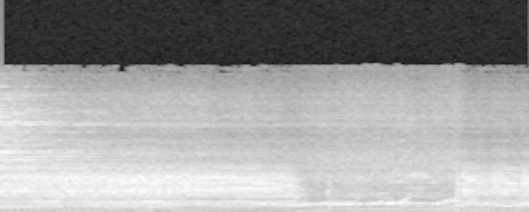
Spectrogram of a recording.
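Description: A punk band playing live. Electric guitar and bass ring on with the drums mostly dropped out, a wavering high guitar tone slides about in the second half, and the full band comes back in with the drums just before the end.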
